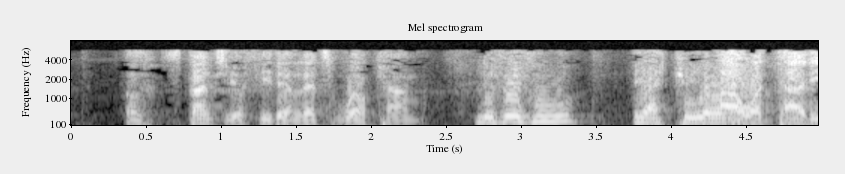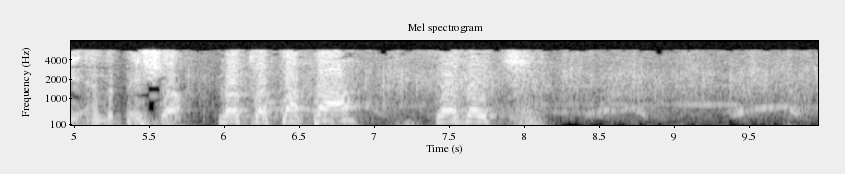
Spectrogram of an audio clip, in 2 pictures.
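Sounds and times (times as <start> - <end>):
speech: 0.4 - 8.2
large crowd clapping and applauding: 5.5 - 9.9.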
